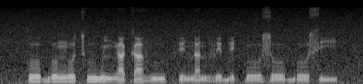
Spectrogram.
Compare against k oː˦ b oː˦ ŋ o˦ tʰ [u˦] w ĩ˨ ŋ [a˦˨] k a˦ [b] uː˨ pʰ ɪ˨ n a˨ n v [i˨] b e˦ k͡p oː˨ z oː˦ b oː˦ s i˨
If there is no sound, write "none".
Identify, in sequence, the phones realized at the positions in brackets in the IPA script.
u˦, a˦˨, v, e˨

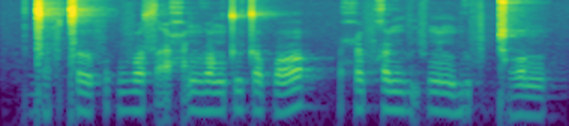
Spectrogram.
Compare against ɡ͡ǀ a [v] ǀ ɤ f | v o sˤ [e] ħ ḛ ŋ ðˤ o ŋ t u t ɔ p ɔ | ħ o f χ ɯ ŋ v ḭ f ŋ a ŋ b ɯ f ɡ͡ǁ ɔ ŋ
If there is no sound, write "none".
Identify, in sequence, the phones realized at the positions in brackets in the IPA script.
f, ḛ

